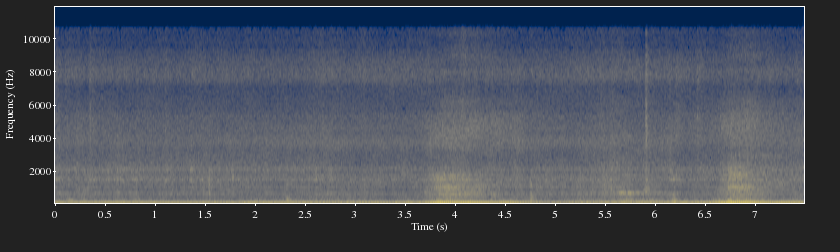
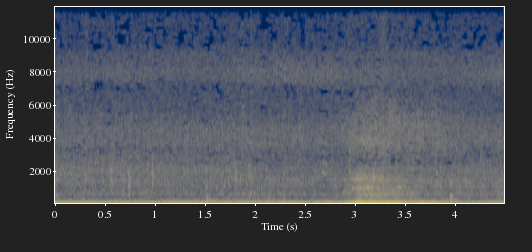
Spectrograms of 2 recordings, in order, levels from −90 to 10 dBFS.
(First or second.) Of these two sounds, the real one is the second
